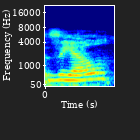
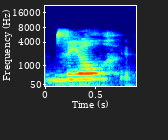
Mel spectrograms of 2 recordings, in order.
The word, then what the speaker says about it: Ziel: Me, I pronounce it Ziel, or Zeal.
